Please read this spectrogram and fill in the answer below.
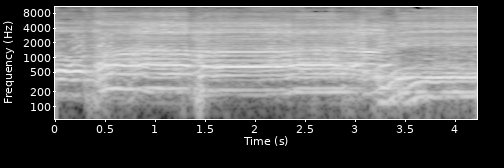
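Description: Voices singing a slow song with long held notes that glide from one pitch to the next.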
